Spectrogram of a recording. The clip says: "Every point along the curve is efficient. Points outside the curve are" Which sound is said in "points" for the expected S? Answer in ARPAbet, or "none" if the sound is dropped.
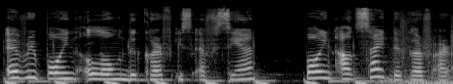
none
